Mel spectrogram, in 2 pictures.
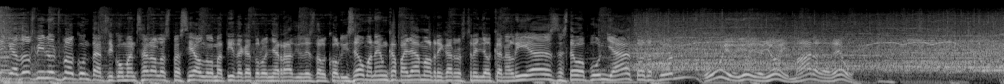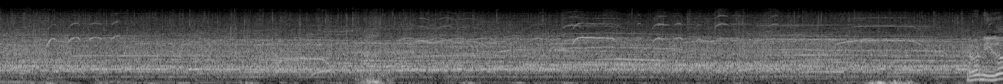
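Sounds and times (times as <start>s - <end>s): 
speech: 0.2s - 8.8s, 19.7s - 20.0s
audience ovation in the Coliseum theatre: 6.2s - 20.0s.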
